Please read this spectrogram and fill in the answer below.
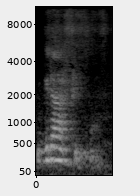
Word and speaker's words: gráfico: Un ejemplo de ello sería, por ejemplo, la palabra gráfico. Gráfico, ¿no? Gráfico lo voy a separar también igual en sílabas, gráfico. Palabra trisílaba, ¿no? Y lleva la mayor intensidad, ¿dónde? En gra, en la sílaba gra.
